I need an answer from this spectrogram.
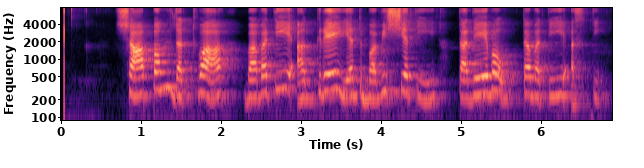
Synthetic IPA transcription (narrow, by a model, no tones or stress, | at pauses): ʃaːpɐmd̪ɐt̪ʰʋaːbʱɐʋɐt̪iʔɐɡɾeːjɐt̪bʱɐʋiʃjɐt̪iːt̪ɐd̪eːʋɐukt̪ɐʋɐt̪iːɐst̪i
